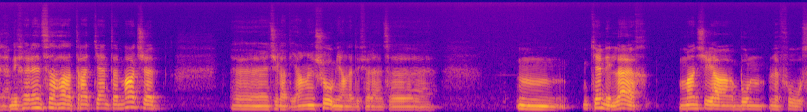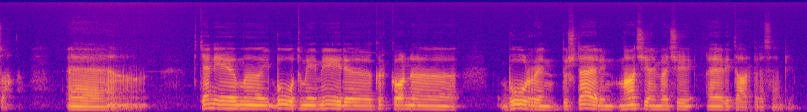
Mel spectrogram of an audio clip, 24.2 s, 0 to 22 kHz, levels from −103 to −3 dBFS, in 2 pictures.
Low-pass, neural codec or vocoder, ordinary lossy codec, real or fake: none; vocoder, 44.1 kHz, 128 mel bands every 256 samples, BigVGAN v2; none; fake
